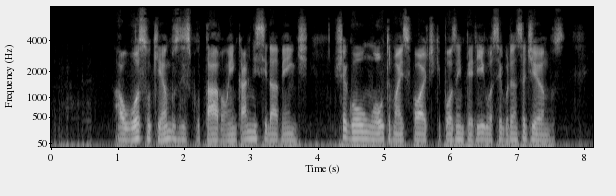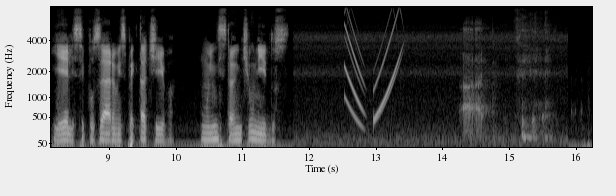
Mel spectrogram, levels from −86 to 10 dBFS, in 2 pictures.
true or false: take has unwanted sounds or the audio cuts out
true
